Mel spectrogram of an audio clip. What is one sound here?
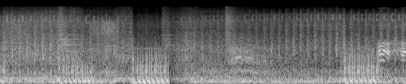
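A car engine hums as a car drives.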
